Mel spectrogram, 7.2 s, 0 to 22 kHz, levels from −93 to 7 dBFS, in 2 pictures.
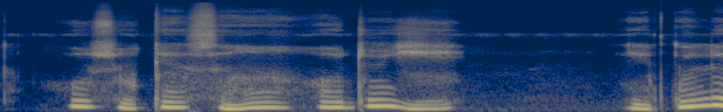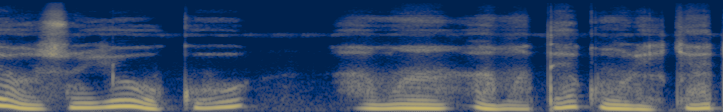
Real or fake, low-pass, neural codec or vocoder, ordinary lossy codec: fake; 19.8 kHz; autoencoder, 48 kHz, 128 numbers a frame, DAC-VAE, trained on Japanese speech; none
